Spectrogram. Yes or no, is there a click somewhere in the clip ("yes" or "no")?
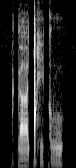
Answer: yes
